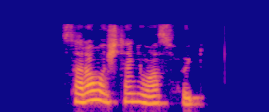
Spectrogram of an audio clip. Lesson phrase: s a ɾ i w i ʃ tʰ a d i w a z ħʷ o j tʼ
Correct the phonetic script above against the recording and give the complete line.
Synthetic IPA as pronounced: s a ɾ a w a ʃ tʰ a n i w a s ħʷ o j tʼ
